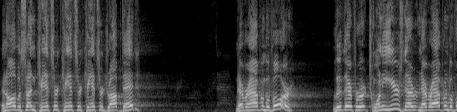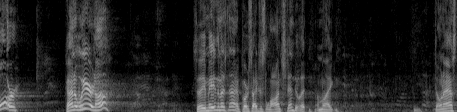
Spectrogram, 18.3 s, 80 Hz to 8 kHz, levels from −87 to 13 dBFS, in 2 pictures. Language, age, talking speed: English, 40-59, 135 wpm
